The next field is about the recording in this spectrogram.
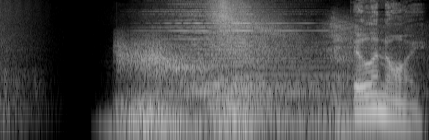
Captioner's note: sound effect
